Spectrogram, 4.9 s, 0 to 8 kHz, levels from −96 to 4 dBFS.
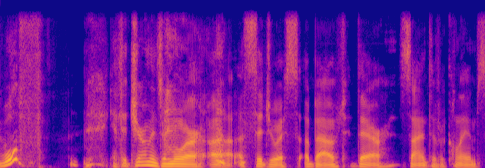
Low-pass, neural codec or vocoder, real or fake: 7.2 kHz; codec, 16 kHz, 4 kbps, FunCodec, trained on LibriTTS, 50 frames a second; fake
